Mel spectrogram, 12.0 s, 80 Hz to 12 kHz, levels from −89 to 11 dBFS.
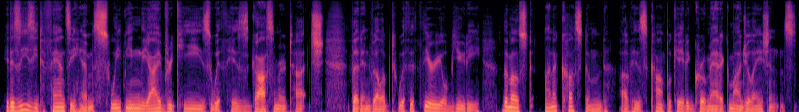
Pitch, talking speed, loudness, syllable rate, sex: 95 Hz, 135 wpm, -19 LUFS, 4.8 syllables/s, male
